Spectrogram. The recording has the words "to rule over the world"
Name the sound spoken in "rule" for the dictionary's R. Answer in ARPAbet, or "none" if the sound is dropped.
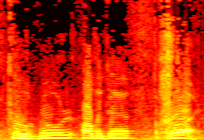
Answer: R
